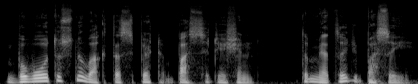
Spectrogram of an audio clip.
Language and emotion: Kashmiri, sad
